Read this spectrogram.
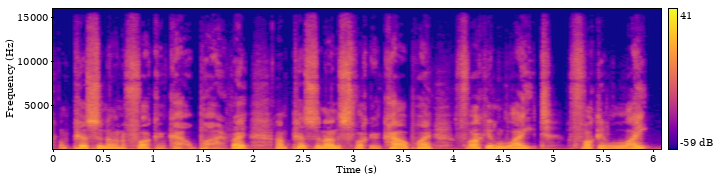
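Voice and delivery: ordinary talk, nothing marked

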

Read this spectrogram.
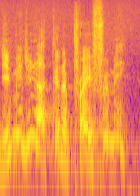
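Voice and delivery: high, soft, quick pleading; imitated tearful plea. Twisted woman begging the instructor, imitated tearful plea. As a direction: act out her hurt disbelief in a small high voice.

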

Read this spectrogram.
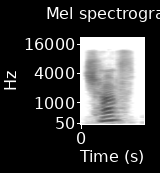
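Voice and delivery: Chuffed? asked high with a rise; puzzled Chuffed?. Shown as a demonstration. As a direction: query the word Chuffed? up high. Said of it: "Why does that sound like chuffed?".

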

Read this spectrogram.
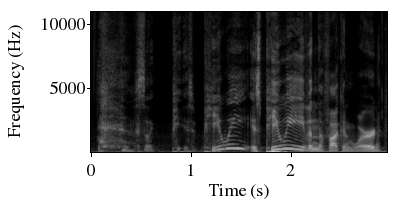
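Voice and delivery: jumping high, unsure of the word; a flustered high question; searching for a word, baffled; puzzled squeak. Real, not acted. Unsure of the word, self-mocking.

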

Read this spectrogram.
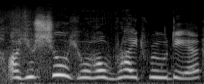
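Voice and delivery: high, loud motherly fretting; anxious calling. A narrator's reading. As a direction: call out worriedly to your child. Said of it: "called Kanga anxiously".

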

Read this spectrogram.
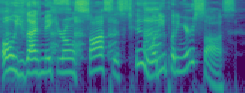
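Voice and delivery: high-pitched imitation of a chatty customer; old woman customer. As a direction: put on a high old lady voice.

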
